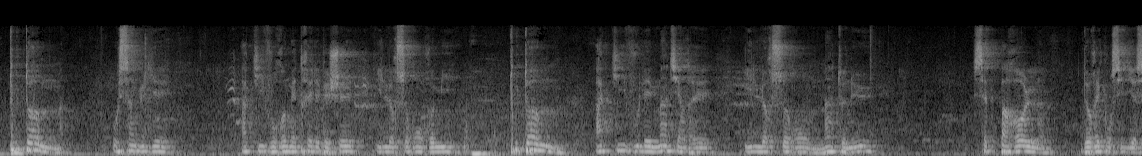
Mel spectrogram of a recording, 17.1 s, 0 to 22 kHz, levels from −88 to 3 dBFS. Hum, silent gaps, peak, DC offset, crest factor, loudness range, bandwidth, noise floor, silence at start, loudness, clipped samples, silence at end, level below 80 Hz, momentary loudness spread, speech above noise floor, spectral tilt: none; none; -12 dBFS; under 0.1%; 18 dB; 3 LU; 11.5 kHz; -50 dBFS; 0 s; -30 LUFS; under 0.1%; 0 s; -42 dBFS; 19 LU; 21 dB; -5 dB/octave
